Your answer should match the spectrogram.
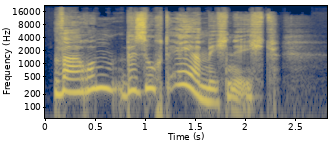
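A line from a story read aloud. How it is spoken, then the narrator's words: Whining, meant to sound angry. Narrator (German): Es sollte verärgert klingen, klang aber nur jammernd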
